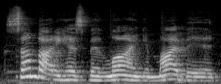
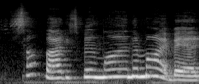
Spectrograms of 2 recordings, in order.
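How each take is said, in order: First: It is said in a great big voice. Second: It is said in a little wee voice.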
